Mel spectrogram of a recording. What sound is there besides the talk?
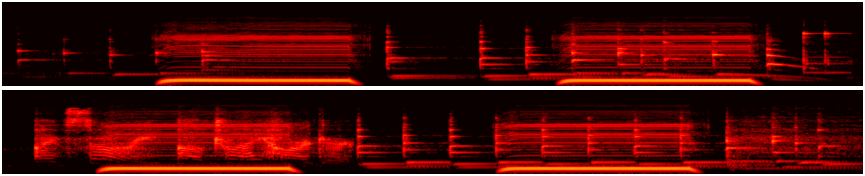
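custom phone ringtone playing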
